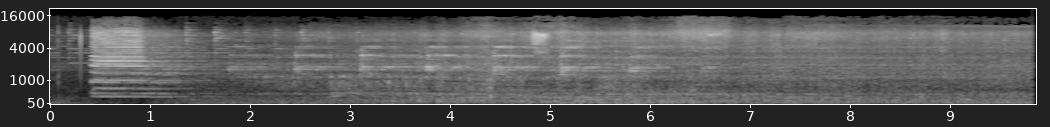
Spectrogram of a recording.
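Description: A short train horn blast about half a second in. Then the LIRR bilevel C3 coaches roll out of the station, their wheels clattering with a few short high squeals, the rumble building over the next few seconds and then holding steady.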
